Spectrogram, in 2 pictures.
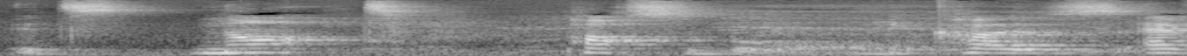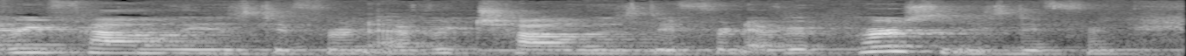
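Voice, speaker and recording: A woman's voice: on the high side, fairly even intonation, quick pace. A young woman with an Italian accent, chatting casually and hesitantly about books she read, with many ums and restarts. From Italy. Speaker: book channel host. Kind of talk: casual book wrap-up vlog. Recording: echoey room with faint noise.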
